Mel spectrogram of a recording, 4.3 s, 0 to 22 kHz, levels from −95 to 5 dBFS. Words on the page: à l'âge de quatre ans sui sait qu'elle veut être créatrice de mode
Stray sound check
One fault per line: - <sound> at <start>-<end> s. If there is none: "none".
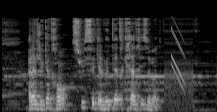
- chirp at 3.4-3.7 s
